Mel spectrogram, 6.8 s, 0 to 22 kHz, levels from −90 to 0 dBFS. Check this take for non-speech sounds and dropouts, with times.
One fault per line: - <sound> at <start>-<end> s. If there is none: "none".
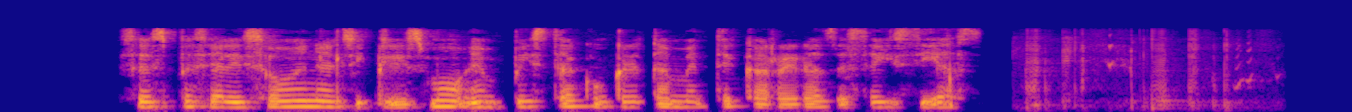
- squeak at 5.0-6.4 s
